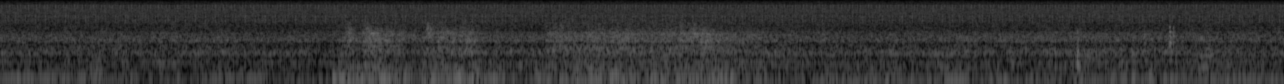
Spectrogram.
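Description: Honey bees buzzing faintly as they fly around an open hive box, louder for a few seconds in the middle, over a low outdoor rumble. Two small clicks near the end.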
